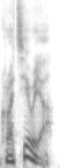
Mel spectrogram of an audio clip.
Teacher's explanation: this word has an important stress pattern starting on the second syllable. It is not a single stressed unit, it's built around 3 smaller vowel sounds.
